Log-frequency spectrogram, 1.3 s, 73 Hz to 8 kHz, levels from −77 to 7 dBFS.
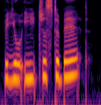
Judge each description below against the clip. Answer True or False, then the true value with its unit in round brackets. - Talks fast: True (265 wpm)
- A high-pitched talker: True (245 Hz)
